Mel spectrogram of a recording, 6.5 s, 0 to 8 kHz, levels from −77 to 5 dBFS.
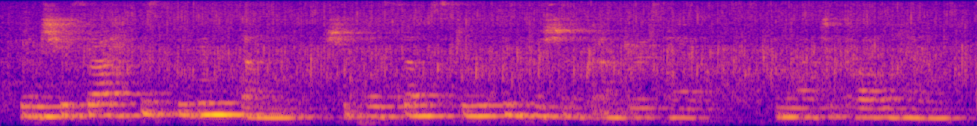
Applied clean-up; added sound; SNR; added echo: none; Bathtub (filling or washing); 11 dB; reverberation time 0.9 s.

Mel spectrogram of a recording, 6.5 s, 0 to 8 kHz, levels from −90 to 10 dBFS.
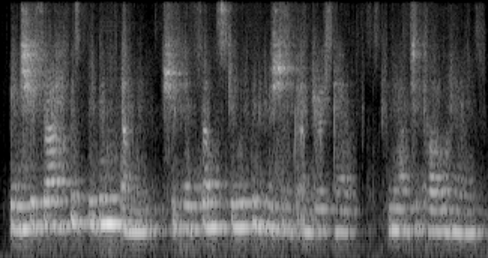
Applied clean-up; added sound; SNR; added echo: neural separator model SepFormer DNS4.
